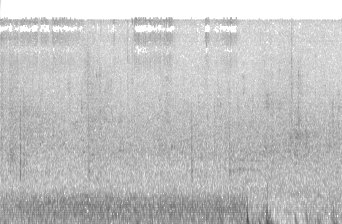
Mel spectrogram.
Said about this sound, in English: Can you hear the wind? It's not as windy. Oh! As it has been,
